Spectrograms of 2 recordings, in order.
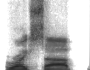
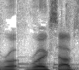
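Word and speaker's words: Röyksopp: But I love a place like, obviously, some like Groove Armada and some like Fatboy Slim tracks, Daft Punk, Royksopp. I don't even know if I pronounced it right. rock. – That's how I say it. – Yeah. – Yeah. – Well, a classic band that I've almost only ever seen written. – Yeah. So I'm sure it has some obscure, like, Scandinavian actual pronunciation, but Royksopp sounds about right to me.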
